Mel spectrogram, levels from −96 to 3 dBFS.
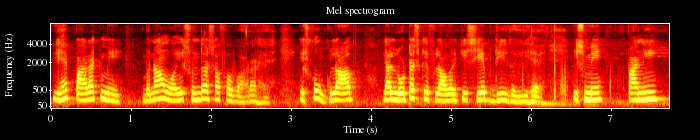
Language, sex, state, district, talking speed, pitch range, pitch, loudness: Hindi, female, West Bengal, Jhargram, 170 wpm, 170-215 Hz, 205 Hz, -15 LUFS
